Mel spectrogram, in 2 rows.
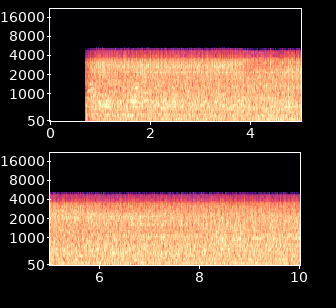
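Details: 1990 Toyota Corolla 4A-FE four-cylinder petrol at idle: steady light ticking over the engine note; valves and timing within spec, compression 135 psi on all four cylinders, cause unknown.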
